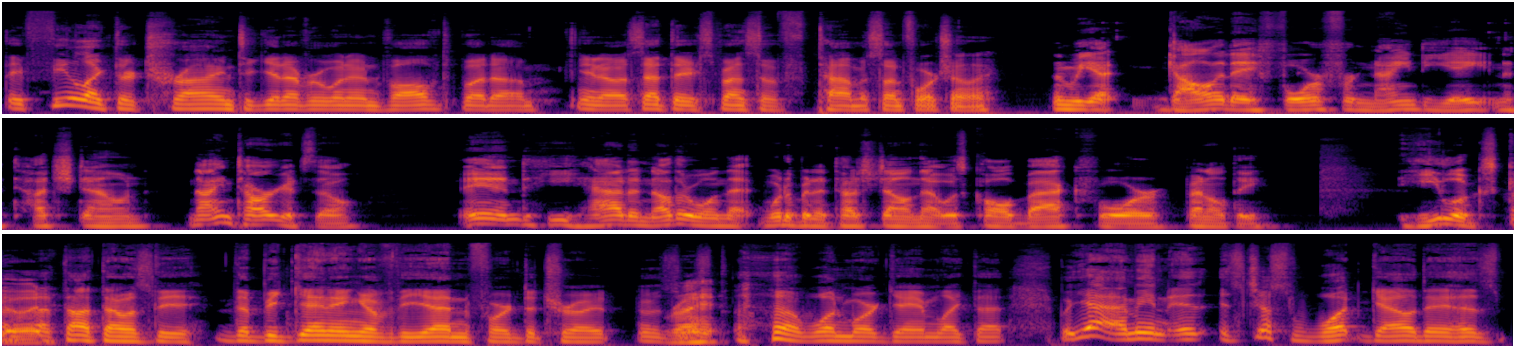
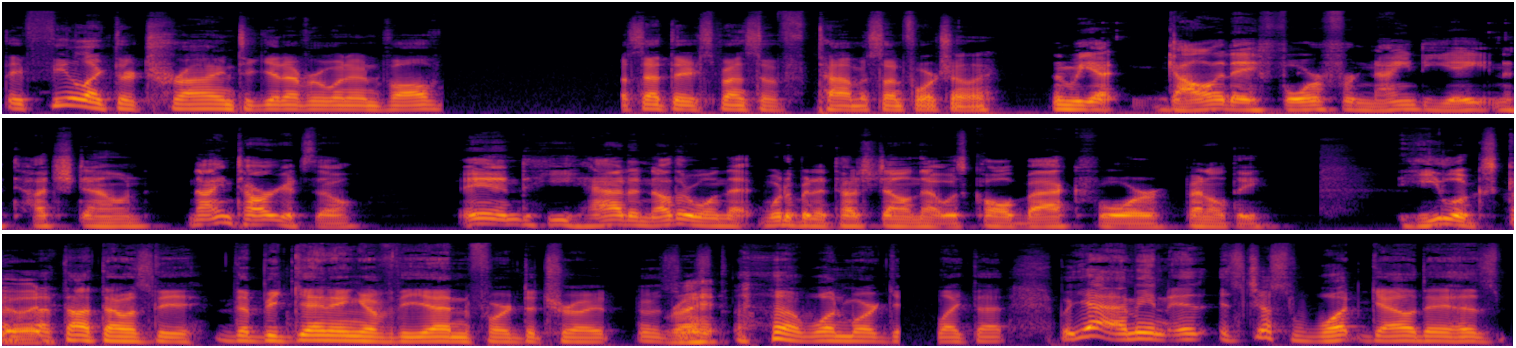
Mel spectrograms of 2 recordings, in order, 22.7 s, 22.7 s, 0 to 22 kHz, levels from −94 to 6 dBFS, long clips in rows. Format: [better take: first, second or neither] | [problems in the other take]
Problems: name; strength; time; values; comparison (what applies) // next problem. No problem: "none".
first | audio cutting out; at 2 s for 1 s and at 20 s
